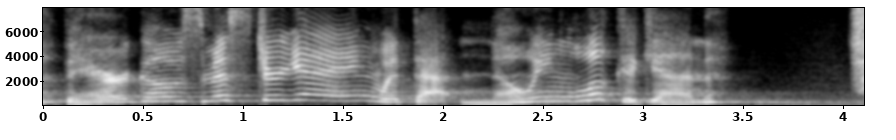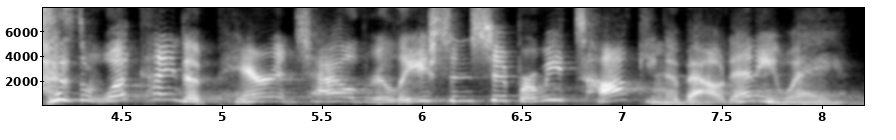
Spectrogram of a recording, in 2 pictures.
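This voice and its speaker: A woman's voice: extremely high pitch, big pitch swings, unhurried, pushed and bright, exaggerated voice. An actress playing a perky, teasing young girl adventurer in a video game, casual, sassy and easily flustered. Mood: teasing, curious.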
